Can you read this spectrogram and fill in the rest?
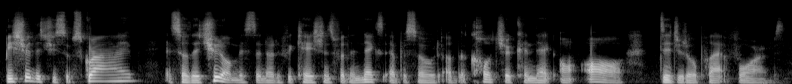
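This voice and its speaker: A man's voice: deep voice, normal speed, a little mellow, no echo. A man hosting an interview podcast, speaking to listeners and a guest. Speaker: podcast host. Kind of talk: scripted intro, then conversational interview.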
